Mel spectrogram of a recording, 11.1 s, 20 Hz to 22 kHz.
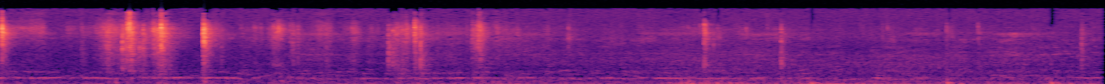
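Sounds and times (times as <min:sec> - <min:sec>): notebook pages flipping: 0:00.0 - 0:08.1.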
